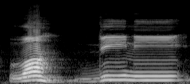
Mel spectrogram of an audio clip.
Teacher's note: واو کو ہم آگے ہا کے ساتھ کنیکٹ کریں گے، وہدینی، دینی، نون کو لمبا کرنا ہے، وہدینی، کیونکہ یا مدہ ہے نا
